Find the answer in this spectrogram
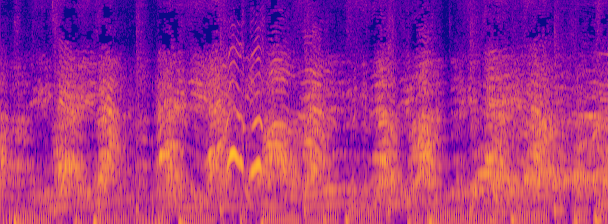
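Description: A choir of many voices singing a song over instrumental accompaniment with a steady bass line.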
